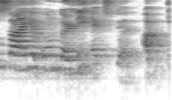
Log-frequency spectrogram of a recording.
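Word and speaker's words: psi: 2 और ये जो बना रखा है इसको बोलते हैं साई, इसके अंदर जो पी है, पी क्या होता है, साइलेंट होता है, क्या है, साई।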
